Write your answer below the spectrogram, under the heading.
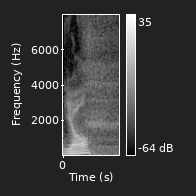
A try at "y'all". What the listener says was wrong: Next time, don't emphasis on the y'all. Just let it roll off. Y'all.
